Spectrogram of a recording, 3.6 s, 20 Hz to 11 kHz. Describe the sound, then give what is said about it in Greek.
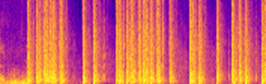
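Automatic gunfire from about 15 rebels emptying their weapons in a salute at a ceremony on Saur-Mogila height in Donetsk, honouring victims of fascism: loud bursts of rapid shots broken by brief pauses, with no talk. “Περίπου 15 αντάρτες αδειάζουν μπροστά μας τα όπλα τους σε ένα χαιρετισμό για τα θύματα του φασισμού.”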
